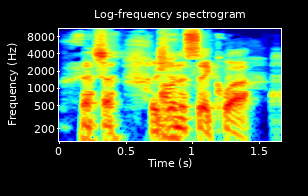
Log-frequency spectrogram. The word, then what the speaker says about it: je ne sais quoi: Je ne sais quoi.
